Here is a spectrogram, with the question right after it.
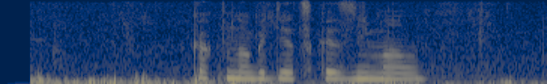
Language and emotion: Russian, neutral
